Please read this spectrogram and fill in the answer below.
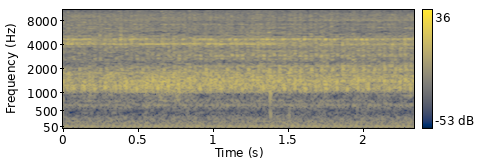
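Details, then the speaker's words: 2011 Tata Vista diesel, 124,000 km, idling: steady idle with a constant high whirring ring over the clatter from the intermediate drive-shaft bearing with broken housing; timing chain found not to be the noise source. "இதனால தான் இது ஒரு noise வருது. இதுதான் இன்ஜினோட original noise."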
